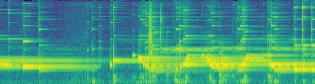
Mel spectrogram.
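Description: Hanging steel open-end wrenches struck with a mallet and played like a xylophone, each note ringing on. A few single notes, then a quick run of notes about two seconds in, followed by a regular string of strikes, two or three a second.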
